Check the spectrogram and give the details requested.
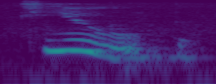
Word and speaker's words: cube: and there will e that we call it the magic e at the end of the word when they are together in a word we pronounce it you it will be you we say cube cube nut cub cube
